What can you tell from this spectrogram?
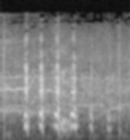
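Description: crowd, cheering and applause

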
